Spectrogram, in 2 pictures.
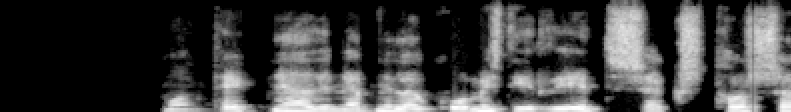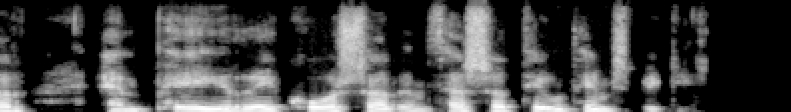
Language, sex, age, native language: Icelandic, male, 50-59, Icelandic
